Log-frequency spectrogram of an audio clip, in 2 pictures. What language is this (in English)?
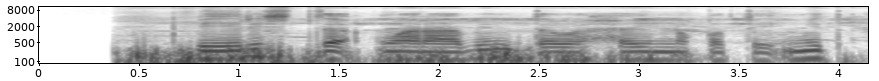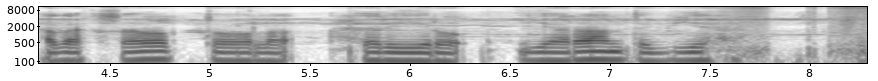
Somali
